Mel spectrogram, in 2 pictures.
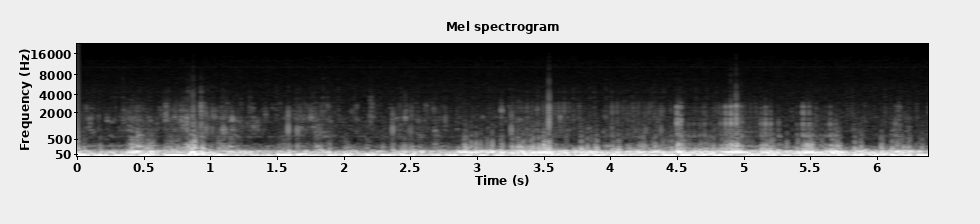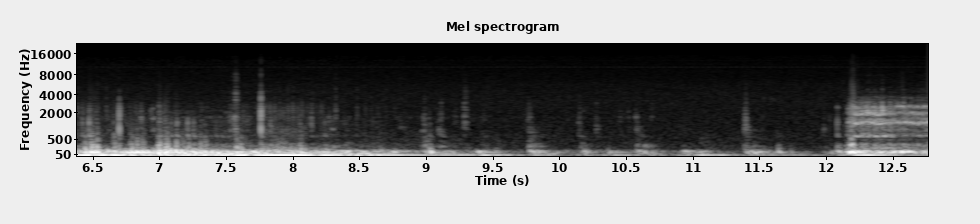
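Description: Small motorboat under way: a loud low rumble of the boat running, with many short knocks. It eases off about eight or nine seconds in as the boat slows. A brief high-pitched whine comes near the end.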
